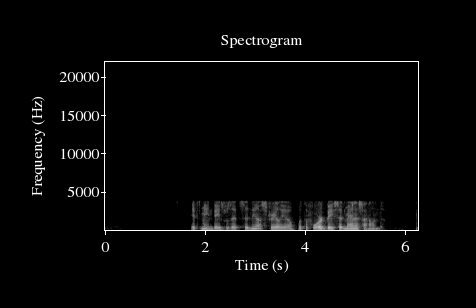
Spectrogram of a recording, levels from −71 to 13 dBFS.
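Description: Throughout the recording the speech passes through a Bluetooth CVSD headset codec, which fits a 64 kbps link. Each sample is reduced to a single up-or-down bit with a step size that has to keep adapting, so nothing above 4 kHz survives. The damage is plainly audible: s sounds come out scratchy, loud bright moments distort because the step cannot keep up, and a grainy hiss sits under the voice.

At 1.86 to 1.89 s, just before "main base was at", the headset lost about 15 ms of audio and the chip decoded the previous packet's bits again. This Bluetooth headset packet repeat fits about four packets. Because the same short chunk recurs every 3.75 ms, it briefly turns into a buzz near 267 Hz. A second packet repeat at 3.09 to 3.12 s covers about 30 ms, which fits roughly eight packets, and produces the same buzzing stutter.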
